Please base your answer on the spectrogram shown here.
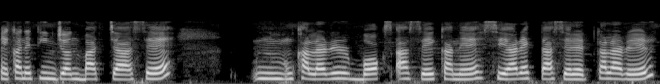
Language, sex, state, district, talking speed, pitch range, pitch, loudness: Bengali, female, Tripura, West Tripura, 120 wpm, 245-265 Hz, 255 Hz, -14 LUFS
